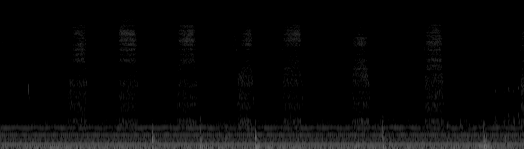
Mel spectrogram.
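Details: Male barn owl bringing a big rat to his family in a wild, monitored nest box; rhythmic hissing screeches sound about once a second alongside soft clicks and a steady mechanical hum.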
